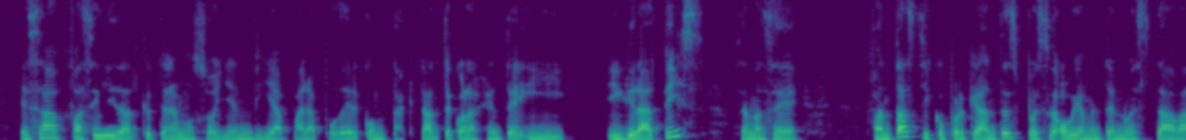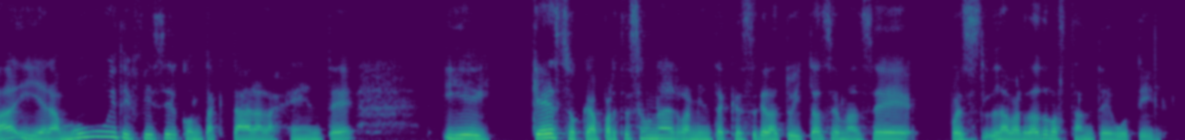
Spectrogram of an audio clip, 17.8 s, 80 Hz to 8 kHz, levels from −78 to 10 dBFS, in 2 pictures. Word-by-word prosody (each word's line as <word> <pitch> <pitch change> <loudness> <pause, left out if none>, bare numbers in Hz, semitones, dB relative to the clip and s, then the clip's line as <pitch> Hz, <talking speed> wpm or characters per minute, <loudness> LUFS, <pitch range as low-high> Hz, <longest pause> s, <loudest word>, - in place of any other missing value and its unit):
Esa 225 +4 +2
facilidad 185 -5 +2
que 220 - -2
tenemos 190 -2 -2
hoy 185 0 -2
en 185 -1 -1
día 180 +3 -1
para 190 -4 -3
poder 170 +4 -2
contactarte 200 -1 -2
con 200 -1 +2
la 175 - 0
gente, 180 +3 -2
y 165 -3 -2 0.3
y 185 -2 +3
gratis, 190 - +4 0.2
se 185 - -1
me 180 - +3
hace 200 +2 0 0.4
fantástico, 210 +3 +3
porque 185 0 +2
antes, 205 +7 +4
pues, 190 -5 -2
obviamente 195 0 +3
no 185 -1 +1
estaba, 180 +2 +2
y 185 -5 -2
era 185 +2 0
muy 270 +9 0
difícil 210 -2 -2
contactar 175 -3 -2
a 175 - -1
la 165 -2 -5
gente. 175 +3 -5 0.6
Y 195 -3 +2 0.3
que 220 +1 +7
eso, 220 -6 0
que 180 0 -1
aparte 180 +2 -1
sea 195 0 -4
una 195 0 +2
herramienta 175 0 -2
que 175 - -4
es 165 - -10
gratuita, 175 0 0
se 190 -1 -4
me 165 -1 -3
hace, 175 +2 -1 0.2
pues, 155 -3 -3
la 170 -1 0
verdad 170 +2 +1
bastante 170 -3 -4
útil. 160 0 -7
185 Hz, 180 wpm, -22 LUFS, 175-195 Hz, 0.6 s, que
